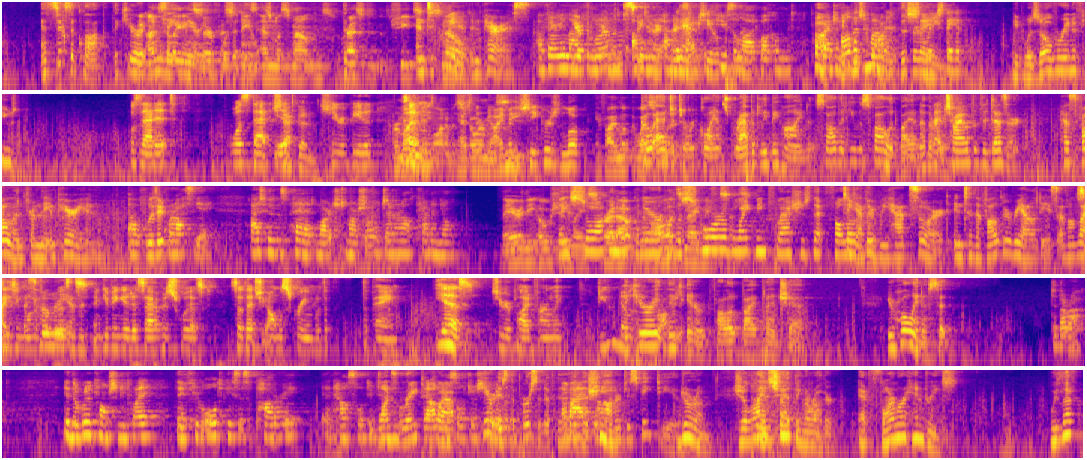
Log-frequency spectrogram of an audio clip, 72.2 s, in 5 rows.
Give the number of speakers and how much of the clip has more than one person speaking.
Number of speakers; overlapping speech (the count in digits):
7, about 37%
